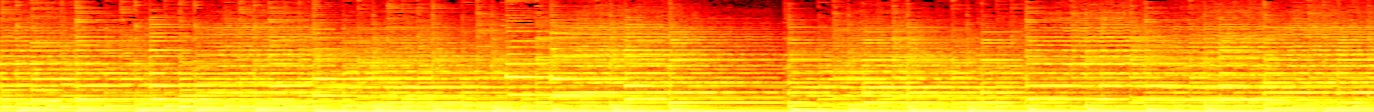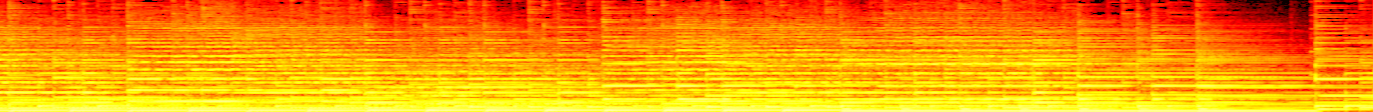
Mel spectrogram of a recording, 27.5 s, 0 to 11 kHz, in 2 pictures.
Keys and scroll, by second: 3.9 ctrl+z, 13.7 ctrl+0, 15.1 ctrl+=, 19.9 ctrl+=.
